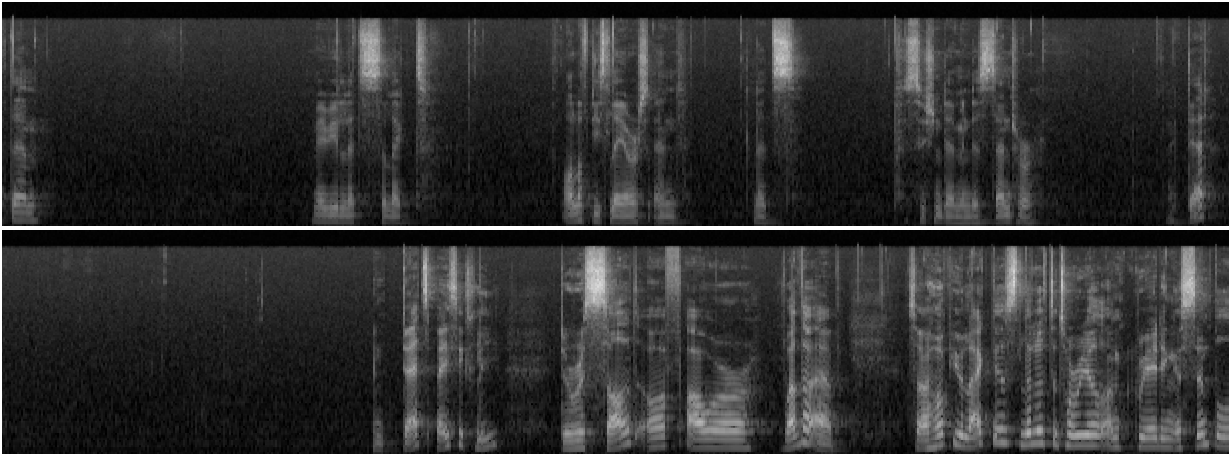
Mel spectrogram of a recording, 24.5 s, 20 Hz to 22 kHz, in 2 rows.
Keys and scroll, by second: 3.4 Left, 6.0 Left, 7.0 Left.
